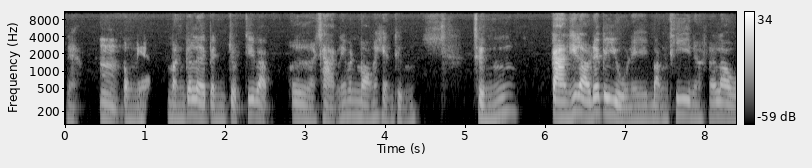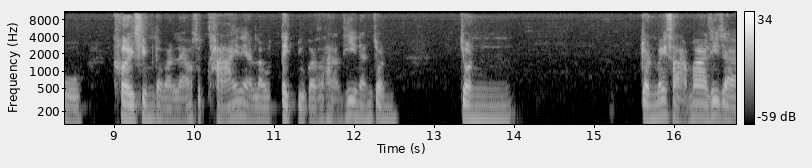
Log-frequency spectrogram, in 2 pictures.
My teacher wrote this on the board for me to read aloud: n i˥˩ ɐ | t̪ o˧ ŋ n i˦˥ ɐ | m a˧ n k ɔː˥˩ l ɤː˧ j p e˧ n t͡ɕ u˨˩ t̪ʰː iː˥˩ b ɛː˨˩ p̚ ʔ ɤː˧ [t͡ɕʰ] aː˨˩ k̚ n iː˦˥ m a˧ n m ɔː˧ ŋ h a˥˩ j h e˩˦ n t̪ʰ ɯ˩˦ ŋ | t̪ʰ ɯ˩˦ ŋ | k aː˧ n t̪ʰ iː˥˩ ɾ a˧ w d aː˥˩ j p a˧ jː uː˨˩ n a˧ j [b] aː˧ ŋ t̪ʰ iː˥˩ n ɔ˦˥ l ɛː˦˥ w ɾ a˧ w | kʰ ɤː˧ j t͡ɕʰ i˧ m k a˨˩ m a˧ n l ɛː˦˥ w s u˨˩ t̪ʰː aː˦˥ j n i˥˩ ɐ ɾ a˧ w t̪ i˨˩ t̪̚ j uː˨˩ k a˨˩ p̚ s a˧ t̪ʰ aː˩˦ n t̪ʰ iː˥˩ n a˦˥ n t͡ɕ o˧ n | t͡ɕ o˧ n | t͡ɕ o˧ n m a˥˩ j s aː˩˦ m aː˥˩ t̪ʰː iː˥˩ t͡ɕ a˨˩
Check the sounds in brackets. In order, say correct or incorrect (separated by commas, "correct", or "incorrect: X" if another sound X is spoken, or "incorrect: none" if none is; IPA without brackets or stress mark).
correct, correct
